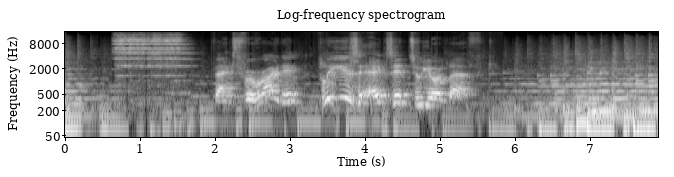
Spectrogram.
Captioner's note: bell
